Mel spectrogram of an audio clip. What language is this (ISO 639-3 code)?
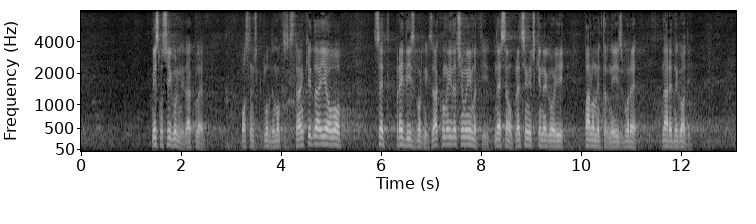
srp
